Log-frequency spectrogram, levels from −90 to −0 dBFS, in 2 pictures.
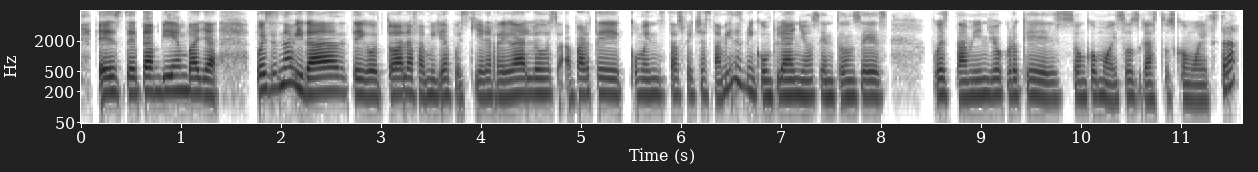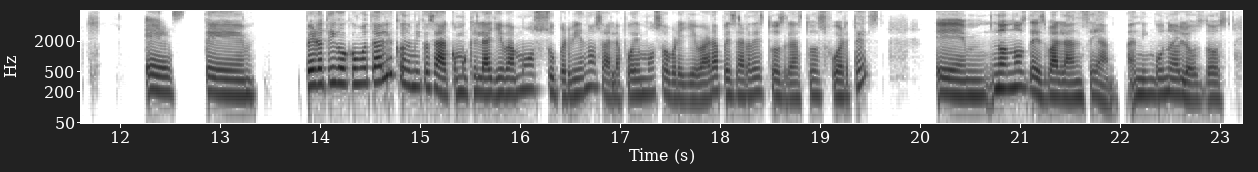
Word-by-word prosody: Este, 190 0 +4
también, 205 +1 +4
vaya, 185 -3 +4 0.4
pues, 225 +2 +2
es 235 - -4
Navidad, 205 -8 +6
te - - +2
digo, 175 -1 +1
toda 185 0 +3
la 185 0 +1
familia, 175 0 -2
pues, 165 - -8
quiere 165 +1 -3
regalos. 185 +2 +1
Aparte, 185 0 -1
como 180 +2 -4
en 180 - -3
estas 180 0 -6
fechas 175 0 -8
también 220 - -3
es 305 - -3
mi 200 -4 -4
cumpleaños, 175 0 0
entonces, 165 0 -2 0.4
pues, 180 0 -2
también 170 +2 0
yo 180 0 -2
creo 175 0 -3
que 165 -3 -3
son 165 0 -5
como 165 -2 -2
esos 155 +2 -6
gastos 150 0 -5
como 140 -1 -4
extra. 140 0 -1 0.7
Este, 185 -4 -1 0.5
pero, 280 +2 +7
te 300 - -1
digo, 295 -1 +5
como 295 +1 +2
tal, 320 +6 +5
económica, 260 - -1
o - - -5
sea, 195 -5 +6
como 195 +1 -2
que 200 +1 -5
la 185 -1 +5
llevamos 190 +5 -1
superbién. 185 0 -3
O 260 - -6
sea, 165 -9 -3
la 150 0 -5
podemos 180 +3 -3
sobrellevar 150 -2 -2
a 205 - +1
pesar 175 -1 -2
de 190 - -2
estos 170 -4 -5
gastos 160 +2 -6
fuertes. 165 - -4 0.5
Em, 170 -2 +1
no 235 0 +4
nos 250 +1 0
desbalancean 160 - 0
a - - -6
ninguno 180 +1 -2
de 175 - -1
los 145 -3 -2
2. 155 -1 -5
180 Hz, 180 wpm, -23 LUFS, 165-195 Hz, 0.7 s, pero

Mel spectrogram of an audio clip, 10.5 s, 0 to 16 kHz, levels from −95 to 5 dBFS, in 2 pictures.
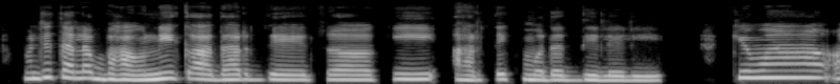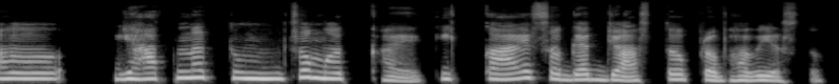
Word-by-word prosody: म्हणजे 255 +4 +2
त्याला 275 -2 +2
भावनिक 225 +4 +4
आधार 215 -1 +2
द्यायचा 205 0 -1
की 230 0 +1 0.2
आर्थिक 200 +3 -2
मदत 195 -2 +1
दिलेली 180 -2 +1 0.5
किंवा 295 0 +3 0.4
अ, 250 - 0 0.7
ह्यातनं 250 +5 +1 0.2
तुमचं 255 +2 +3
मत 255 -2 +2 0.2
काय 180 -3 -5
आहे - - -7
की 245 - -3 0.2
काय 235 +4 0
सगळ्यात 215 -3 -1
जास्त 185 +2 -3 0.2
प्रभावी 180 -1 -1
असतं? 170 +1 -10
215 Hz, 125 wpm, -23 LUFS, 200-245 Hz, 0.7 s, भावनिक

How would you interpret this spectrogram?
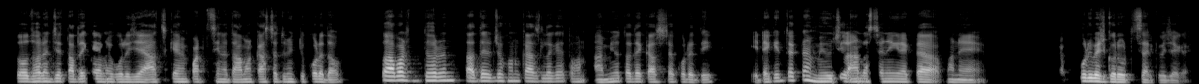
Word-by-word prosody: তো 140 - -2
ধরেন 140 -1 +3
যে - - +3
তাদেরকে 135 +1 -1
আমি 125 - -2
বলি 120 0 +1
যে, - - +2
"আজকে 115 +3 -10
আমি 125 -1 -1
পারতেছি 125 0 -4
না - - -1
তো - - +1
আমার 120 +1 -2
কাজটা 120 +2 -2
তুমি 125 - -3
একটু 125 0 -10
করে 125 -2 +2
দাও।" 110 0 -1 0.4
তো - - -2
আবার 195 +1 +7 0.2
ধরেন 180 0 +4 0.2
তাদের 160 +2 +3
যখন 160 0 -2
কাজ 145 -2 +2
লাগে 140 +1 -2
তখন 130 - -6 0.2
আমিও 125 +5 -1
তাদের 130 -1 0
কাজটা 120 0 -2
করে 115 -2 -1
দেই। 110 - -4 0.4
এটা - - -2
কিন্তু 160 +4 -3
একটা 205 +2 -2
মিউচুয়াল 135 +2 +2
আন্ডারস্ট্যান্ডিং 130 0 -2
এর 125 - +1
একটা 120 0 +2 0.2
মানে 110 -2 -1 1.2
পরিবেশ 150 -3 +7
গড়ে 120 -2 +6
উঠছে 110 0 -9
আরকি 100 +1 -13
ঐ - - -3
জায়গায়। 90 - -10
130 Hz, 225 wpm, -23 LUFS, 120-145 Hz, 1.2 s, আবার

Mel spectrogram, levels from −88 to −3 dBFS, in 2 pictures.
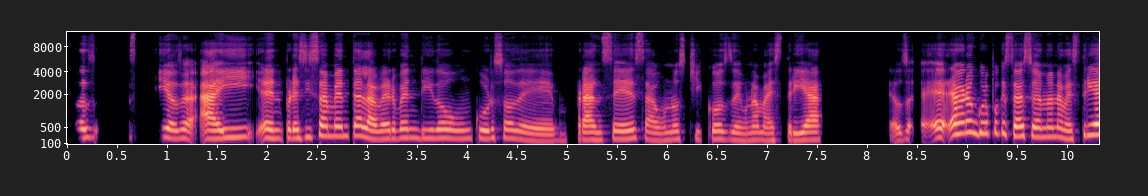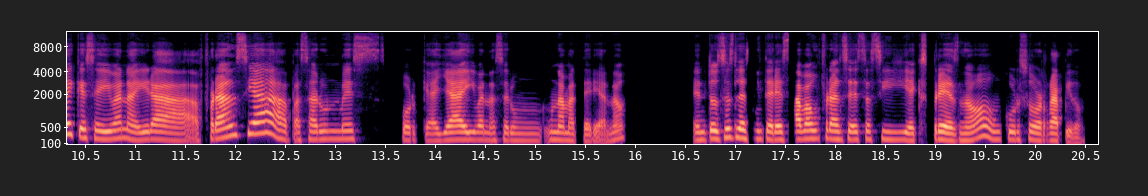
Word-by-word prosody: O 220 - +4
s 225 - -5
s - - -16 0.6
sí, 235 - +3
o 200 - +1
sea, 210 -2 0
ahí 225 +4 +4
en 210 -1 +1
precisamente 255 +5 +1
al 255 -4 +5
haber 195 +1 +2
vendido 215 -1 -2
un 200 +1 -5
curso 210 0 -3
de 155 -5 -3 0.2
francés 190 +3 0
a 175 -2 -3
unos 185 +3 -7
chicos 190 0 -6
de 175 -2 -5
una 175 +2 -4
maestría. 170 +2 -1 0.7
O - - -4
sea, - - -6
e - - +1
era 320 +4 +7
un - - 0
grupo 330 0 -1
que 330 - -1
estaba 260 -4 +4
estudiando 240 -2 +1
una 235 -1 -1
maestría 280 +10 +3
y - - 0
que 225 -6 0
se 200 -3 -2
iban 205 +3 +1
a 185 - +2
ir 180 +2 -1
a 170 -3 +2
Francia 285 +7 +4
a 185 - -4
pasar 180 +1 -4
un 195 0 -7
mes 195 - -8 0.2
porque 170 -1 -7
allá 175 +3 +2
iban 180 -1 -2
a - - -6
hacer 165 0 -7
un 160 -1 -11
una 175 -1 -1
materia, 155 - -5
¿no?, - - -6 0.7
entonces 195 +6 0
les 215 -3 +3
interesaba 185 0 +2
un 200 - -5
francés 185 -2 0
así 180 -2 -5
express, 165 0 +2
¿no?, 225 +10 0
un 185 - -7
curso 180 -1 -3
rápido. 165 0 -1
195 Hz, 190 wpm, -22 LUFS, 175-220 Hz, 0.7 s, era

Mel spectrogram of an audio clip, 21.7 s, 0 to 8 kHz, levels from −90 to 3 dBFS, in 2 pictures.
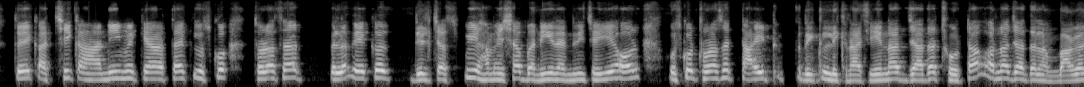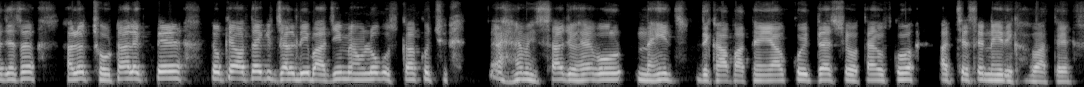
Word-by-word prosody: तो 205 - +3
एक 215 +1 +2
अच्छी 220 0 +1
कहानी 180 0 +1
में 210 0 0
क्या 190 -1 +1
होता 185 +2 0
है 205 - +2
कि 210 - -7
उसको 235 +3 0 0.3
थोड़ा-सा 210 +4 +2 0.4
मतलब 195 +5 +3
एक 205 0 +2 0.4
दिलचस्पी 175 - -1
हमेशा 175 +1 +1
बनी 175 +1 +3
रहनी 170 0 0
चाहिए 175 +4 +1
और 210 +2 +3 0.3
उसको 185 +5 +1
थोड़ा-सा 210 +2 +2
टाइट 185 +2 +1 0.3
रिक 165 +3 0
लिखना 155 -4 +1
चाहिए, 160 +2 0
ना 185 +2 +2
ज़्यादा 165 +2 +1
छोटा 170 +7 +1
और 220 -2 -1
ना 205 0 +2
ज़्यादा 180 -3 +1
लंबा। 145 -2 -1
अगर 165 +3 +1
जैसे 180 +3 +1 0.4
अगर 185 +3 +4
छोटा 170 +3 +1
लिखते 195 +1 +1
हैं 200 0 +4 0.3
तो 195 - +3
क्या 200 +2 +2
होता 190 +2 +2
है 200 - +3
कि 200 - -4
जल्दीबाजी 180 -1 +2
में 185 -1 -1
हम 175 0 -1
लोग 185 +1 +1
उसका 180 0 -2
कुछ 185 -2 -3 0.5
अहम 180 +1 -1
हिस्सा 170 +3 -1
जो 165 -2 0
है 165 +2 +1
वो 175 +1 +3 0.3
नहीं 165 +2 +2 0.3
दिखा 155 -1 0
पाते 145 +2 -2
हैं 155 0 +2
या 155 0 +2
कोई 165 -2 +2
दृश्य 165 -2 +1
होता 155 +2 0
है 160 - +1
उसको 175 +3 +1 0.3
अच्छे 160 +1 -1
से 175 +3 -1
नहीं 160 -1 +3
दिखा 145 +1 -4
पाते 135 0 -2
हैं, 135 - -3
175 Hz, 195 wpm, -22 LUFS, 160-195 Hz, 0.5 s, अगर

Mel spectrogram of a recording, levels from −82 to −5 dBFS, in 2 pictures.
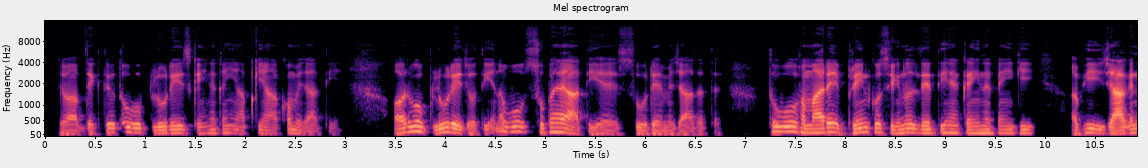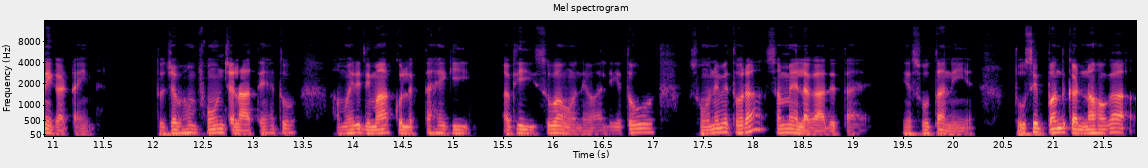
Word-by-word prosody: जब 95 - -2
आप 95 -1 -1
देखते 95 +7 -3
हो - - 0
तो 150 +2 -1
वह 130 - +3
ब्लू-रेज़ 110 +2 0
कहीं 105 +1 -3
न 110 - -2
कहीं 115 0 -5
आपकी 100 +1 -5
आँखों 95 +3 -4
में 100 -3 -3
जाती 85 -1 -8
हैं - - -26 0.6
और 130 - +4
वो 160 0 +5
ब्लू-रेज़ 125 -2 +4
होती 90 -1 -4
है - - -5
न - - -2
वो 155 0 +1
सुबह 140 -2 +2
आती 95 - +2
है 95 -1 -3
सूर्य 95 +2 -3
में 90 0 -6
ज़्यादातर। 90 0 -6 0.5
तो 155 - +3
वो 155 0 +4
हमारे 125 +2 +6
ब्रेन 135 +5 +4
को 135 0 +1
सिग्नल 120 +2 +1
देती 110 +1 +2
है 120 -1 0
कहीं 110 0 0
न 110 -1 +1
कहीं 110 0 -3
कि 110 -1 -2 0.4
अभी 115 +3 0
जागने 100 +4 +6
का 95 - +1
टाइम 85 -1 -8
है। - - -30 0.5
तो - - -4
जब 110 0 +1
हम 115 -1 -1
फ़ोन 115 +2 -1
चलाते 100 -1 +2
हैं 110 0 -8
तो, 120 +1 -7 0.4
हमारे 110 +5 0
दिमाग 110 +2 +3
को 110 - +1
लगता 105 +2 -3
है 115 +1 -2
कि 105 -1 -3 0.4
अभी 110 -3 -1
सुबह 115 0 +2
होने 95 -3 -5
वाली 95 +3 -10
है, 100 - -6
तो 120 +4 -2
वो 130 0 -2 0.4
सोने 105 +6 0
में 140 - +1
थोड़ा 120 - +4 0.2
समय 120 -1 +1
लगा 90 -2 +3
देता 90 0 -6
है 95 0 -15 0.4
या - - -2
सोता 105 +5 -1
नहीं 90 0 -5
है। - - -12 0.4
तो - - 0
उसे - - +3
बंद 130 +2 +6
करना 110 -1 +4
होगा 125 +4 +2
110 Hz, 225 wpm, -26 LUFS, 95-120 Hz, 0.6 s, हमारे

